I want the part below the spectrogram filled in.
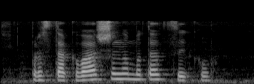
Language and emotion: Russian, neutral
